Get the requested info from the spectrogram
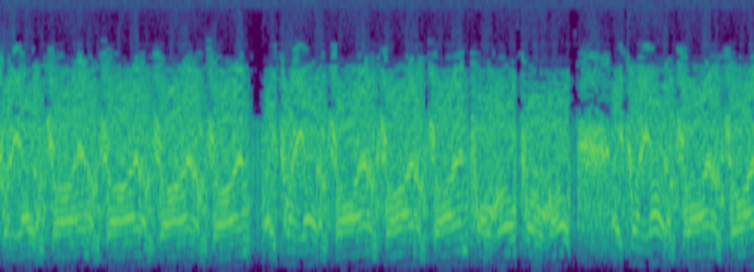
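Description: A voice talking without pause through a CB radio's speaker, a station coming in over the air with the thin, narrow sound of a radio channel.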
